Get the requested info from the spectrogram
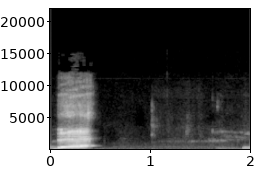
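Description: A man's short voiced exclamation, about half a second long and rising in pitch, followed by silence.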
